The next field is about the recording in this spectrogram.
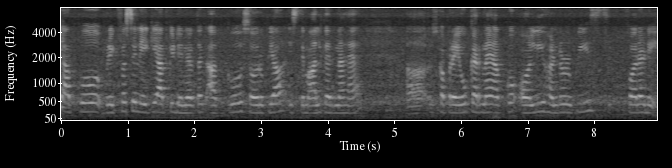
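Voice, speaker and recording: Over noticeable background noise and audible room echo, a woman speaks in a monotone, flat intonation. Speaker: vlogger. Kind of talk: casual vlog talk. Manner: code-switching Hindi-English with many fillers.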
